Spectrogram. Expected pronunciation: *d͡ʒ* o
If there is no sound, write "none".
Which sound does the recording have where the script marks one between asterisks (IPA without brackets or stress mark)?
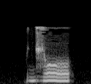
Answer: d͡ʒ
